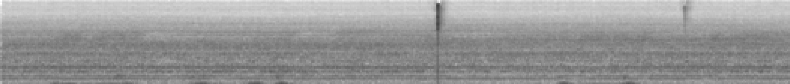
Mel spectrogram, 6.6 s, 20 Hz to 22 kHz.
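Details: E3D Hemera extruder: steady fan hiss with an occasional sharp bursting pop, about two in seven seconds, as it pushes filament during extrusion.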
